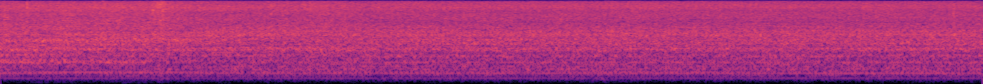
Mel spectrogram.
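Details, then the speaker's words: Whisper Flow variable-speed pool pump at top speed four: smooth whir, steady low hum and airy cooling-fan rush, no knocks or grinding; much quieter than a traditional pump, normal running. "still much much quieter than a traditional pump and again at the highest speed setting speed four"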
